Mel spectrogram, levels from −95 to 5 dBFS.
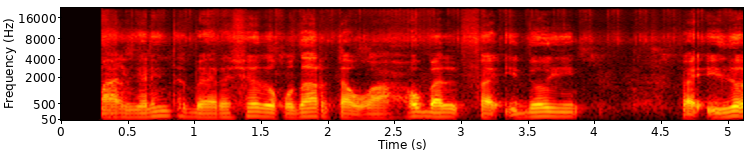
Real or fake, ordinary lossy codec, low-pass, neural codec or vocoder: fake; none; none; vocoder, 44.1 kHz, 128 mel bands, Pupu-Vocoder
